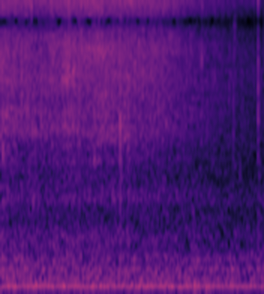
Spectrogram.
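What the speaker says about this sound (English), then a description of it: "pour it over the onions, garlic, and spice till it sizzles and releases its flavor" Hot rice bran oil poured over onions, garlic and spice, giving a steady broadband sizzle that stays loud and even throughout, with no voices.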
